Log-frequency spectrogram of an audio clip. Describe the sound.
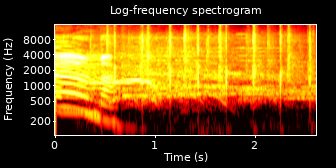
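An audience cheers and applauds as people are introduced at an event, with a loud whoop at the start followed by steady clapping and cheering.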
